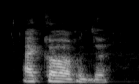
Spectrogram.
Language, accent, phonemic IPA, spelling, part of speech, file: French, Canada, /a.kɔʁd/, accordent, verb, LL-Q150 (fra)-accordent.wav
- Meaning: third-person plural present indicative/subjunctive of accorder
